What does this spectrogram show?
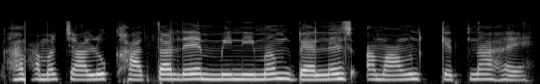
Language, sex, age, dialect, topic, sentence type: Magahi, female, 18-24, Southern, banking, statement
